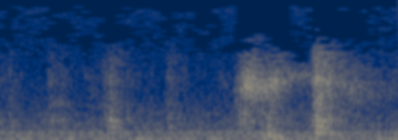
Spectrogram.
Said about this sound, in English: and then close the door again.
